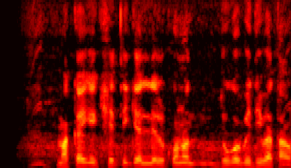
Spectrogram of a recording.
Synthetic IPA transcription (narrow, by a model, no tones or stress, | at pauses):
makːajkekʰet̪ik̬elːelkonod̪uɡobid̪ʱibat̪ao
